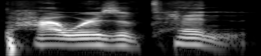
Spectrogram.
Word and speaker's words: Powers of X: And Powers of 10. Of course, yes. Powers of 10. Powers of 10. Jack, it's spelt Powers of X, but they call it Powers of 10.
